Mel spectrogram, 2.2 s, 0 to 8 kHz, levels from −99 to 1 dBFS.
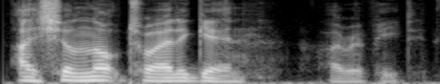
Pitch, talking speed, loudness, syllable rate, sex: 115 Hz, 220 wpm, -16 LUFS, 6.3 syllables/s, male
